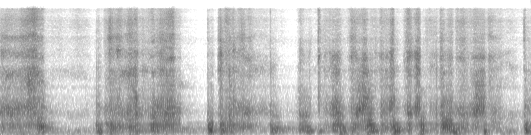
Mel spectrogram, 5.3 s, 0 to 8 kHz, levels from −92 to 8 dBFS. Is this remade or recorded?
remade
